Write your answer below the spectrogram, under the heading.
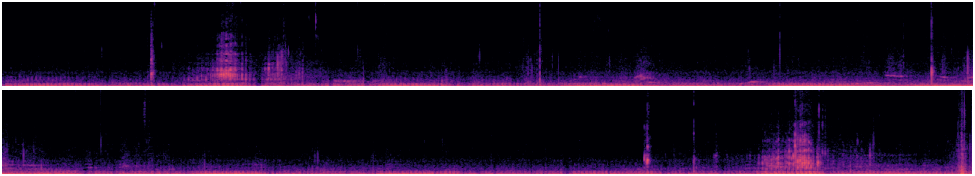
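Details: Titchimo, a pet cat that habitually bites its owner, purrs in a steady low rumble throughout, with a few faint clicks and rustles from handling breaking in now and then.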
